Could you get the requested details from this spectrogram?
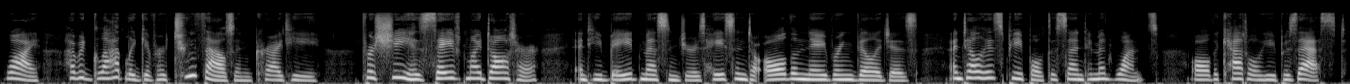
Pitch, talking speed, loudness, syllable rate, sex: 230 Hz, 180 wpm, -17 LUFS, 4.7 syllables/s, female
